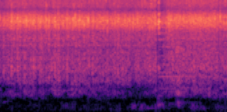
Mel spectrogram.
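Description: Chopped red amaranth leaves sizzle in hot oil in a pan, a loud, steady, hissing fry that stays close and continuous, with faint clinks of stirring underneath.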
